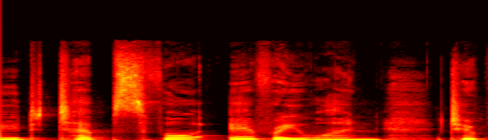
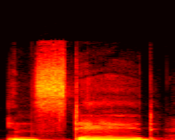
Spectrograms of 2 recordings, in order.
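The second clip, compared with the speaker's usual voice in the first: calm guided relaxation voice drawing out each instruction; guided meditation. Acted.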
